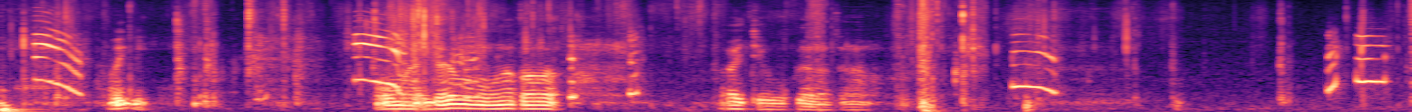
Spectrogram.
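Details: Ten-day-rescued male red tabby and white kitten Miel, sick, dehydrated and not drinking milk, mews indoors at milk time: thin, high, downward-curving cries repeated several times, with a human voice speaking between them.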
